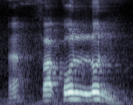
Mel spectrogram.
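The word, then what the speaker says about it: فكلٌّ: Fakullun. Fakullun, bukan kullu, awas.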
